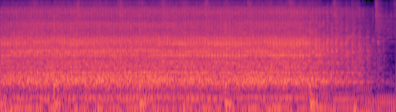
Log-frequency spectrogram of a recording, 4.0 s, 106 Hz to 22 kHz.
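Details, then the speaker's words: Freshly rebuilt 340 V8 in a Cuda, built about a year earlier and left sitting, running with an uneven, stumbling lope on about six cylinders; compression test showed low compression, owner suspects rings stuck, sand later found poured in. "we actually had three problems when we initially fired it off it was running on about six cylinders"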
